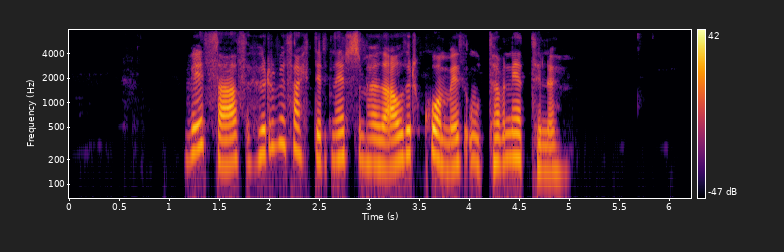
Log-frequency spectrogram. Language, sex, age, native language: Icelandic, female, 30-39, Icelandic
